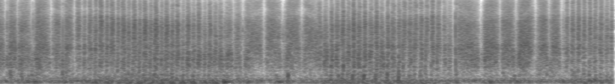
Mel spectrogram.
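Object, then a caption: Quilted leather handbag. A wooden-handled horsehair brush scrubs foam over a black chevron-quilted leather handbag in quick, continuous back-and-forth strokes. The result is a steady, bright, hissing rubbing sound with a soft low rumble underneath.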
